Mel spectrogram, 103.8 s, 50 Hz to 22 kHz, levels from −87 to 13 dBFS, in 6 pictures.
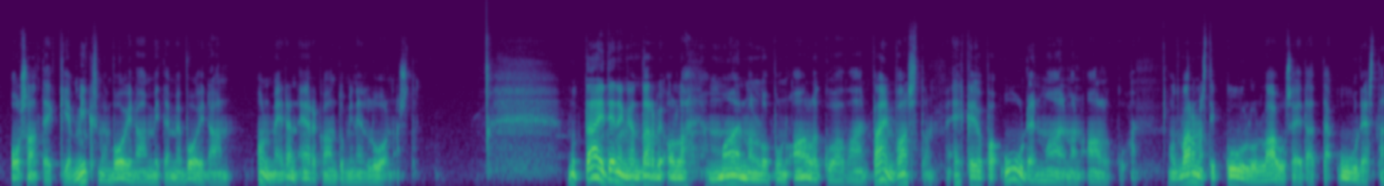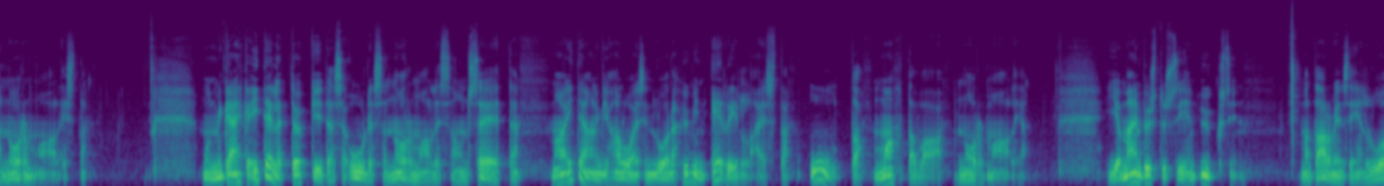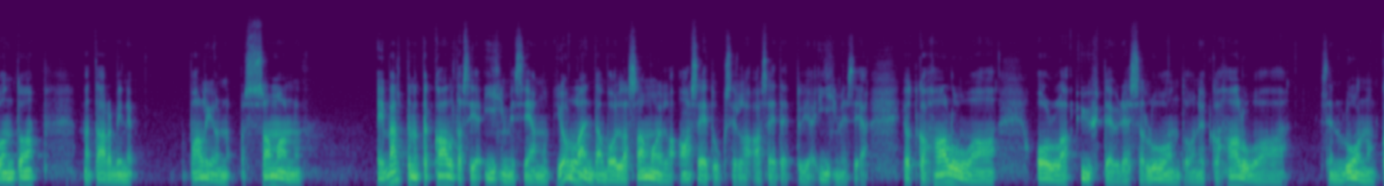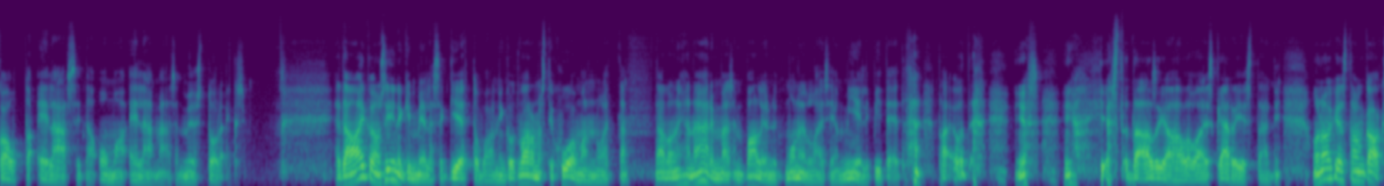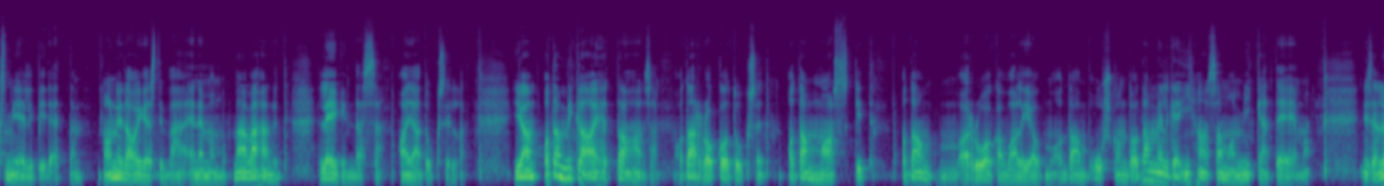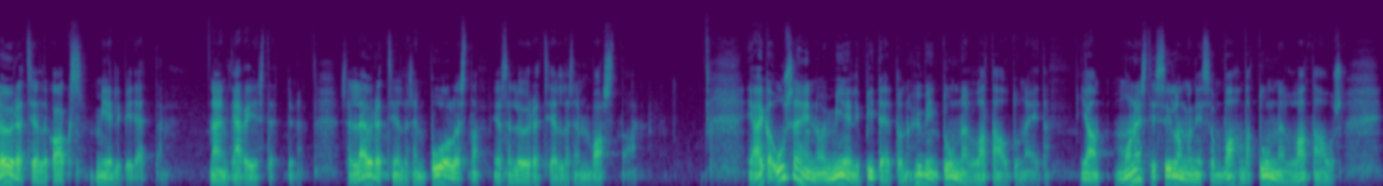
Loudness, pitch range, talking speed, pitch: -22 LUFS, 75-105 Hz, 115 wpm, 85 Hz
